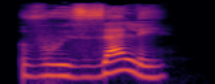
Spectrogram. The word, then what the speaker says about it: vous allez: It's also vous allez, not vous allez. Same here, you link the two words together with the Z sound.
